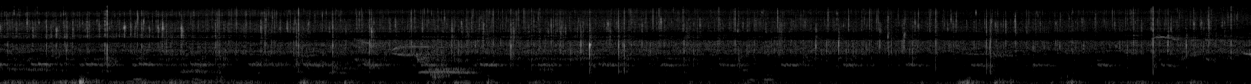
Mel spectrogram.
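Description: Oil sizzling with many fine crackles in a wok as sliced onion and chillies fry over a wood-fired clay stove.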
